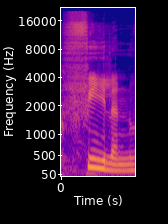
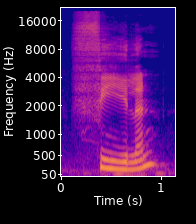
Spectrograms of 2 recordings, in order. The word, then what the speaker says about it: vielen: In case of this phrase, I am saying vielen. Why? Because we have the diphthong IE ending in E. Pronunciation is E. Hence, vielen Dank.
